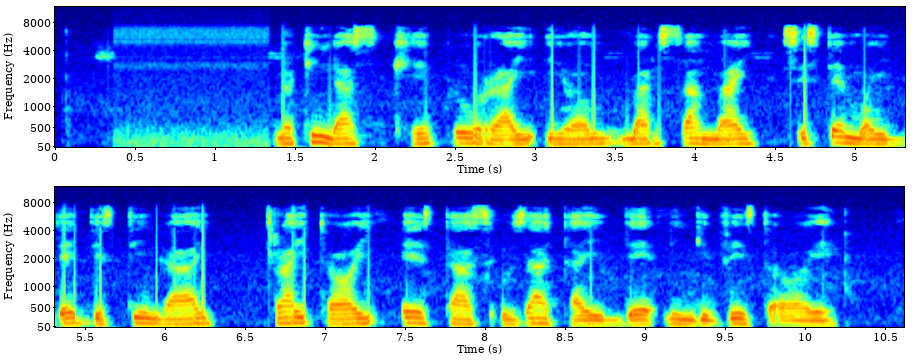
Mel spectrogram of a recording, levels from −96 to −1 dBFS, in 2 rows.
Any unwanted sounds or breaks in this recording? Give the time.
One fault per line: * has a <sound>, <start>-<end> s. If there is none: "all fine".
all fine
